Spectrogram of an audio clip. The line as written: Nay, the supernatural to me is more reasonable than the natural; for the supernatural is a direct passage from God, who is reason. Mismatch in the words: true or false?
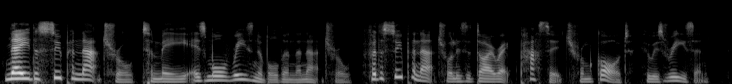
false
